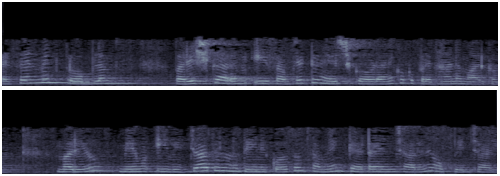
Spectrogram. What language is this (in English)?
Telugu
